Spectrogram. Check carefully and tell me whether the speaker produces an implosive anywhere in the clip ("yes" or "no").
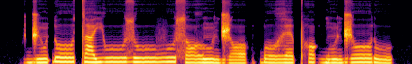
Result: yes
